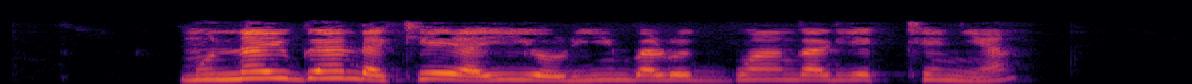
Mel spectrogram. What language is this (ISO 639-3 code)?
lug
